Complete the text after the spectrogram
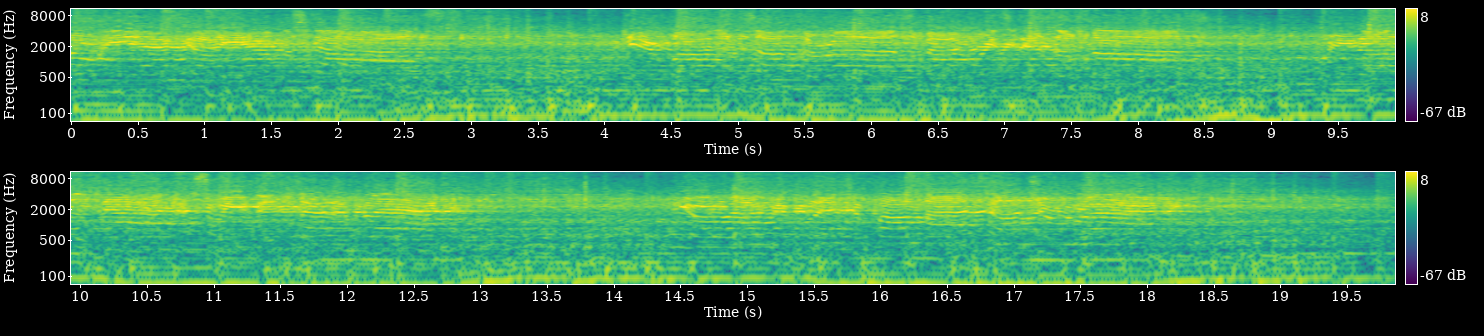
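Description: A doom metal song plays: a thick, loud, unbroken wall of heavily distorted guitar and bass, slow and droning, with wavering higher tones riding over the sludgy low end throughout.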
